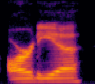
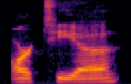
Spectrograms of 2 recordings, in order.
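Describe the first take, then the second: First: The name is said quickly and loosely. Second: The name is said slowly and crisply.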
